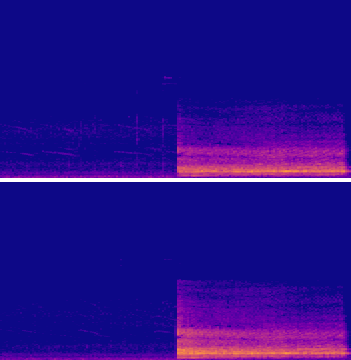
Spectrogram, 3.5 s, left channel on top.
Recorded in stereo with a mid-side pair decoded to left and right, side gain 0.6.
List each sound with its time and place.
1.8 s a scream: 60° right, 0.6 m; by 3.4 s straight ahead, 1.2 m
